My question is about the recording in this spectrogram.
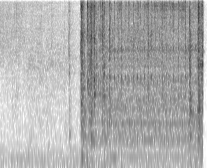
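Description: A steady mechanical whirring clatter starts abruptly about a second in and cuts off abruptly, after a short quiet stretch.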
